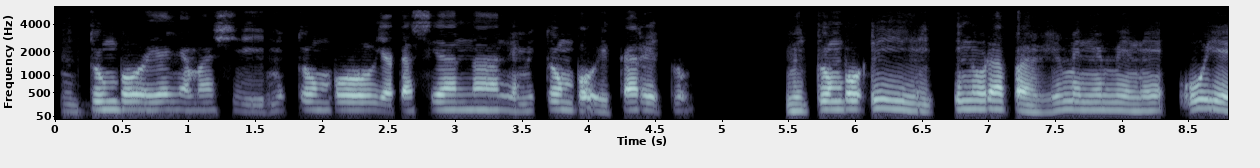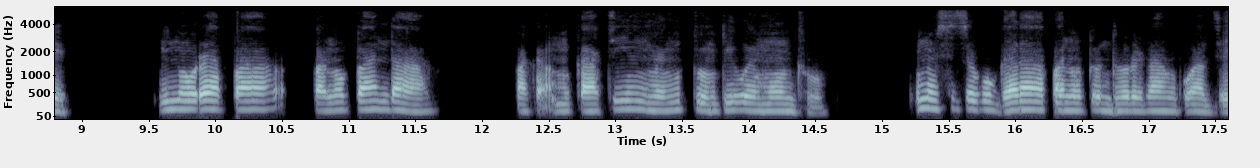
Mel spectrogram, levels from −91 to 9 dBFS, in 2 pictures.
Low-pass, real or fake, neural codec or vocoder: 5.4 kHz; fake; codec, 16 kHz in and 24 kHz out, 2.2 kbps, FireRedTTS-2 codec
